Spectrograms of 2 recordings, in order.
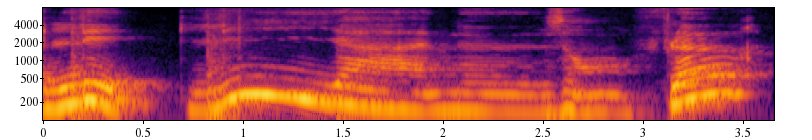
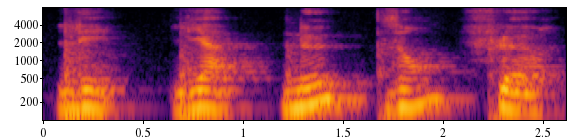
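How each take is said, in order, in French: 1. Lianes se dit en deux syllabes. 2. Lianes se dit en une seule syllabe. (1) "ça va nous permettre de faire douze" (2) "Et ça, ça fait onze"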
